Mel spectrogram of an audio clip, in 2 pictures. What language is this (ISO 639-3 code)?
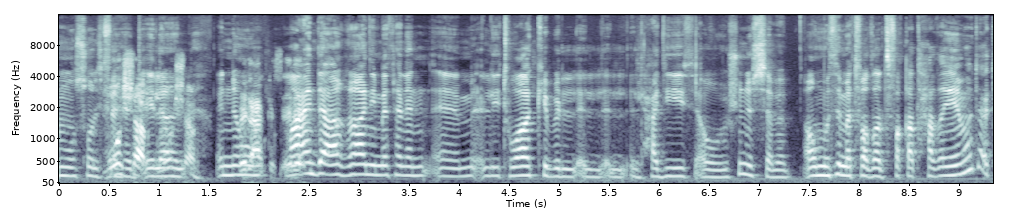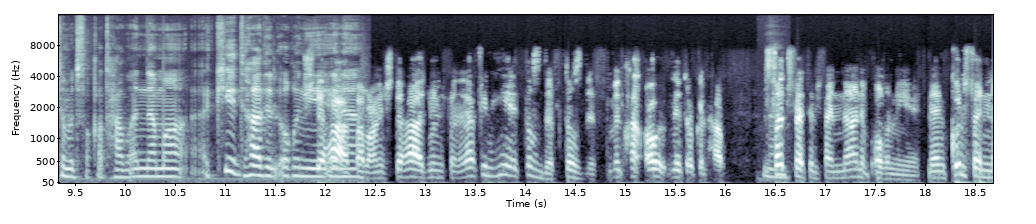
ara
